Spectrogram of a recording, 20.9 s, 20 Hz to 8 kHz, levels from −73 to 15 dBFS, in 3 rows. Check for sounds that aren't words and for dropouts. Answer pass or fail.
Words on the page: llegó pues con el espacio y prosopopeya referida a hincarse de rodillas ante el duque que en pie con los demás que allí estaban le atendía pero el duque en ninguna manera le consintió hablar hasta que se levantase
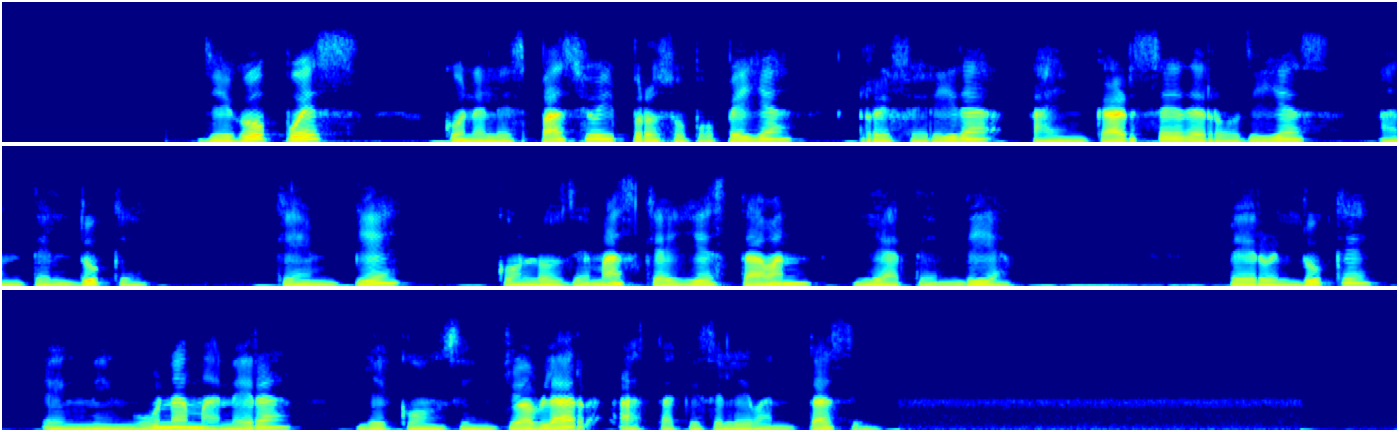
pass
